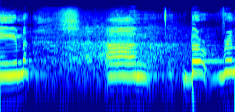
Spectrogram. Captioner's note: people laughing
